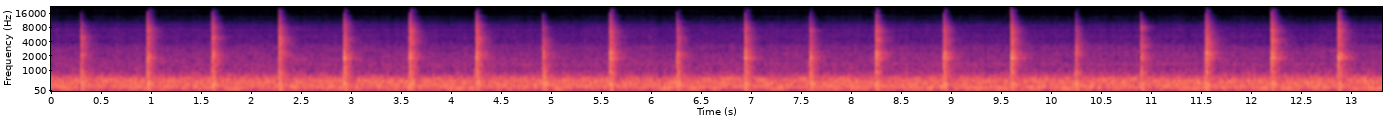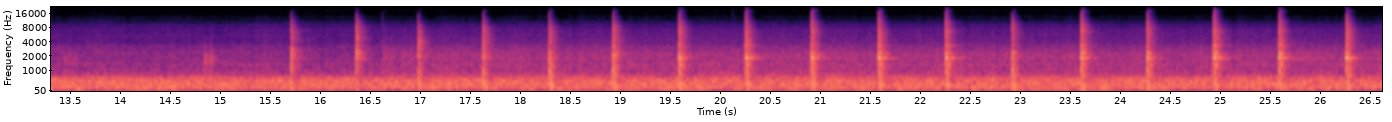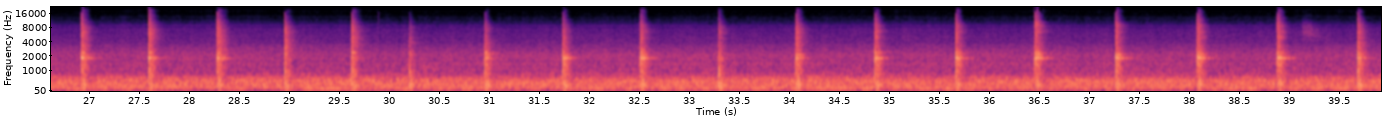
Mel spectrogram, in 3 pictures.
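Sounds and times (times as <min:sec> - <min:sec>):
hammer striking steel on anvil: 0:00.3 - 0:13.2, 0:15.7 - 0:39.9.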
